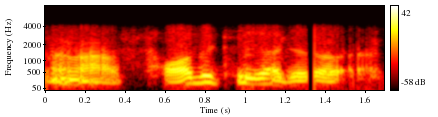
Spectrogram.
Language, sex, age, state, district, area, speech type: Bengali, male, 30-45, West Bengal, Darjeeling, rural, conversation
